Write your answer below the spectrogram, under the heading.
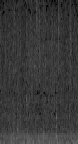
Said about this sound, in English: Look at the tin soldier. He is in the rain.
